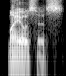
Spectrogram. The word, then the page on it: meiosis: American English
